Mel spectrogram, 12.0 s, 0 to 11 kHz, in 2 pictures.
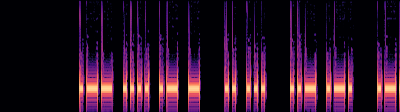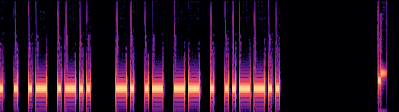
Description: Morse code, heard as a keyed tone, about 22 wpm, 700 Hz. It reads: WHAT IS UR REAL NAME?
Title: Sentences from Top 300 Words and Abbreviations 22wpm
